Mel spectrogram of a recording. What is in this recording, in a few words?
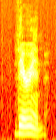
"therein", US; pronunciations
